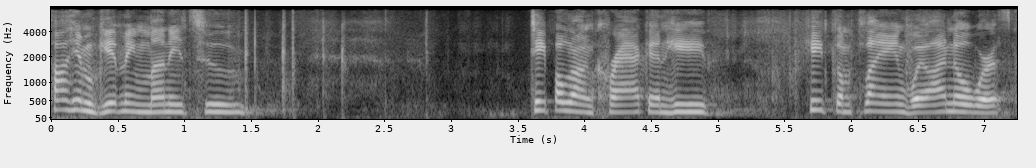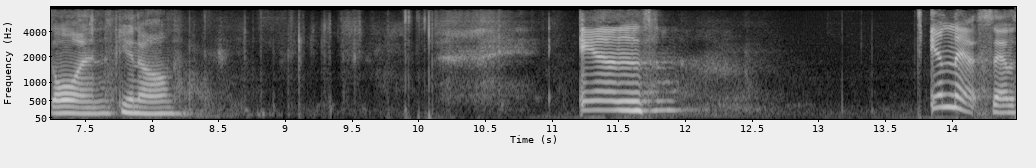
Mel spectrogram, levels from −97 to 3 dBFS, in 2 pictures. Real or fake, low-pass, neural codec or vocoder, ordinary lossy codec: fake; 7.2 kHz; codec, 16 kHz, 2 kbps, X-Codec, HuBERT features, trained on LibriSpeech; MP3, 64 kbps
